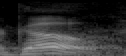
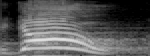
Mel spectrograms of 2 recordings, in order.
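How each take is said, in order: First: Said in the usual way. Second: Sudden high, full-force shout; screamed command. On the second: Retold or imitated. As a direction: scream the order at her. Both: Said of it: "then I scream at her".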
